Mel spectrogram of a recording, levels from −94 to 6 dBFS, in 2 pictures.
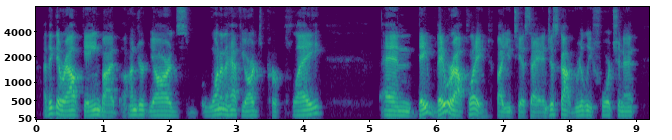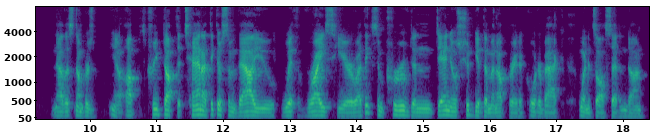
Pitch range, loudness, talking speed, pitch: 105-130 Hz, -29 LUFS, 210 wpm, 115 Hz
